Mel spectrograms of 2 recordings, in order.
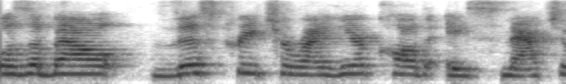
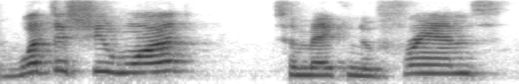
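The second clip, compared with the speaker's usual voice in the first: normal talking voice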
